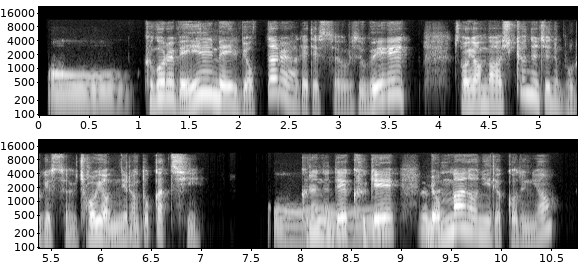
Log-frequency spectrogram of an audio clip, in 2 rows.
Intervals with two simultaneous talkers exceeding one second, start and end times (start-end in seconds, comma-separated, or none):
8.0-9.5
